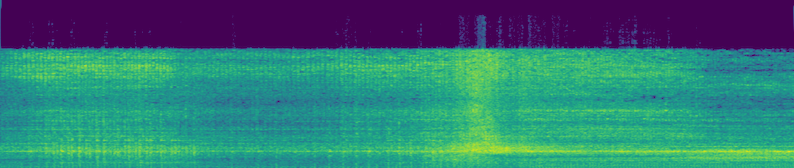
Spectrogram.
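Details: Suzuki Crystal two-stroke motorcycle after engine reassembly (ratio gears, oil pump fitted, oil filled), was very rough before; now pulling away with crisp, even ring-ding rising cleanly with revs, no knocks or rattles: normal smooth running.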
